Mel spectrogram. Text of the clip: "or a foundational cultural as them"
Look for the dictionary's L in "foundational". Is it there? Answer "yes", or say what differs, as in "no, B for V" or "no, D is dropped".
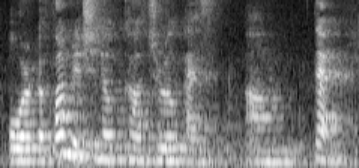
yes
